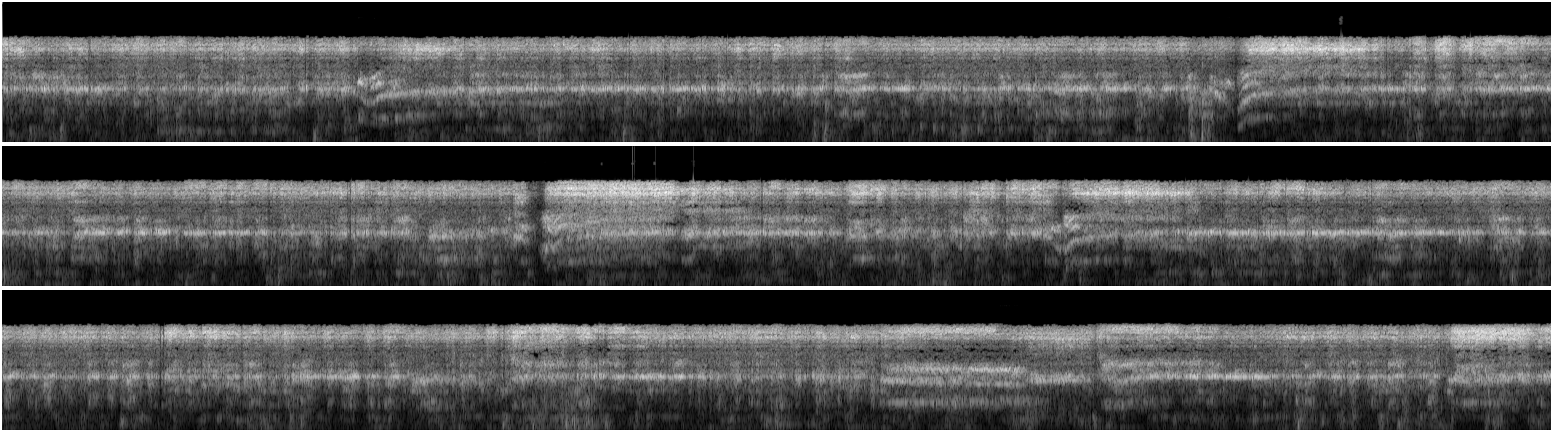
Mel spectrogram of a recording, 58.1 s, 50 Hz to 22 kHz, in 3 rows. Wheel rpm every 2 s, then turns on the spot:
230, 230, 210, 230, 240, 230, 230, 200, 230, 230, 230, 230, 210, 200, 230, 230, 200, 230, 230, 230, 230, 230, 230, 230, 230, 220, 230, 230, 230.
none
